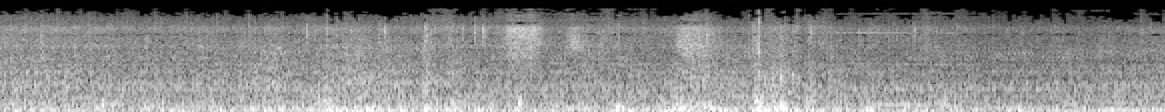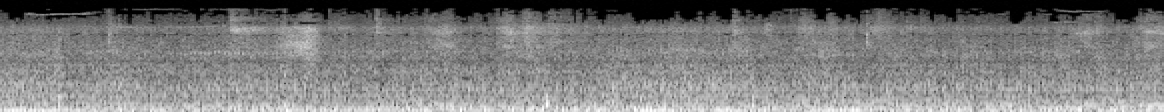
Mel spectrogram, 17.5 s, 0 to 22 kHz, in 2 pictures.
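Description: Steady diesel engine rumble and road noise heard inside the cab of a DAF XF 105 truck driving slowly, with a few brief rattles about four to six seconds in.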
